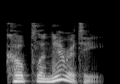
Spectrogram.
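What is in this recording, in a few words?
"coplanarity", British English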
